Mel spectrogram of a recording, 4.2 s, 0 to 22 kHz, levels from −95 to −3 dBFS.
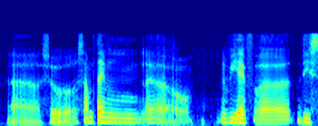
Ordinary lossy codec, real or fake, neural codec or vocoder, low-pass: none; fake; codec, 16 kHz in and 24 kHz out, 0.9 kbps, LongCat-Audio-Codec, four codebook decoder; 7.2 kHz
